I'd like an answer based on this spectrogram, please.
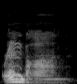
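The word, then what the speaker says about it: renban: it renbon is is because it's from Japanese and that's how it's pronounced in Japanese uh it's very respectful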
